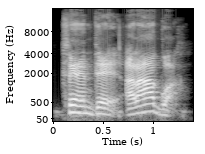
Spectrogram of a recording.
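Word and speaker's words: Tren de Aragua: It is tend Aragua. So I uh I I mispronounced the name.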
